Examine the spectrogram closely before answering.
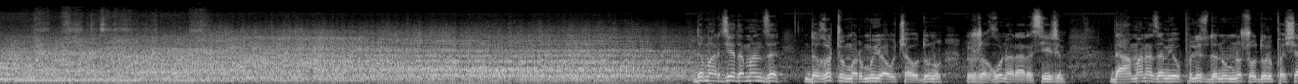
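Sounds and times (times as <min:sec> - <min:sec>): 
military jet and large reconnaissance plane flying: 0:00.0 - 0:08.7
two military helicopters flying: 0:00.0 - 0:11.1
speech: 0:07.0 - 0:12.9.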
